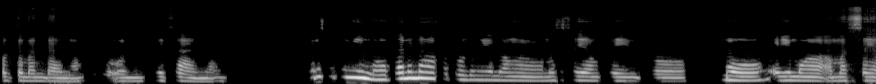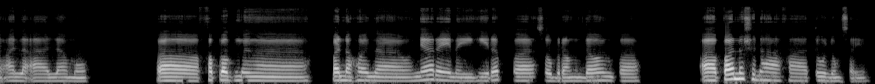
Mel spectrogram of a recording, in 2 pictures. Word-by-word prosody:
'pag 180 Hz, -2 st, -9 dB
tumanda 165 Hz, -1 st, -6 dB
na, 145 Hz, 0 st, -5 dB, 0.3 s
yoon, 155 Hz, 0 st, -6 dB
'yon 180 Hz, -2 st, -7 dB
sana. 150 Hz, -5 st, -4 dB, 0.9 s
Pero 325 Hz, +3 st, -3 dB
sa 355 Hz, -, -22 dB
tingin 315 Hz, -4 st, +9 dB
mo 220 Hz, -2 st, +1 dB
pa'no 275 Hz, +2 st, +7 dB
nakakatulong 245 Hz, -8 st, +4 dB
yung 200 Hz, -, -5 dB
mga 185 Hz, -1 st, -6 dB, 0.3 s
masasayang 185 Hz, -1 st, -5 dB
kuwento 155 Hz, -2 st, -7 dB, 0.4 s
mo 185 Hz, -2 st, +3 dB
o -, -, -9 dB
yung 185 Hz, 0 st, -2 dB
mga 175 Hz, -1 st, 0 dB, 0.2 s
masasayang 175 Hz, 0 st, -4 dB
alaala 165 Hz, -1 st, -4 dB
mo, 155 Hz, -1 st, -2 dB, 0.7 s
ah, 175 Hz, -1 st, +4 dB
kapag 195 Hz, -1 st, +4 dB
mga 185 Hz, -1 st, 0 dB, 0.7 s
panahon 185 Hz, 0 st, +2 dB
na 175 Hz, -1 st, 0 dB, 0.3 s
kunyari 200 Hz, 0 st, +1 dB
nahihirap 170 Hz, +4 st, -2 dB
ka 175 Hz, 0 st, -1 dB
sobrang 165 Hz, -1 st, -3 dB
down 180 Hz, +1 st, -1 dB
ka, 165 Hz, 0 st, -4 dB, 0.6 s
ah, 190 Hz, +1 st, +7 dB
paano 245 Hz, +3 st, +9 dB
siya 235 Hz, -3 st, -2 dB
nakakatulong 175 Hz, -3 st, -3 dB
sa'yo? 150 Hz, -, -9 dB
180 Hz, 135 wpm, -20 LUFS, 165-195 Hz, 0.9 s, tingin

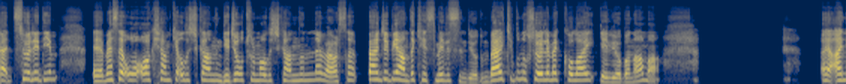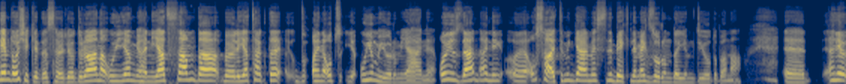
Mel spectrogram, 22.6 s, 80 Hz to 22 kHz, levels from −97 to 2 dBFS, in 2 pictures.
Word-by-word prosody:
ya -, -, +5 dB
söylediğim, 330 Hz, -1 st, -1 dB, 0.5 s
eee, 245 Hz, 0 st, +1 dB
"Mesela, 305 Hz, +3 st, +2 dB
o 290 Hz, 0 st, 0 dB
akşamki 300 Hz, 0 st, -1 dB
alışkanlığın, 275 Hz, -1 st, -2 dB
gece 260 Hz, +3 st, -1 dB
oturma 285 Hz, -1 st, -5 dB
alışkanlığın, 275 Hz, +1 st, -5 dB
ne 315 Hz, -2 st, -3 dB
varsa 240 Hz, +5 st, -1 dB, 0.2 s
bence 325 Hz, 0 st, +3 dB
bir 325 Hz, -, +4 dB
anda 290 Hz, 0 st, +5 dB
kesmelisin." 265 Hz, -7 st, -5 dB
diyordum. 185 Hz, +3 st, -10 dB
Belki 305 Hz, +2 st, +5 dB
bunu 330 Hz, 0 st, -9 dB
söylemek 310 Hz, 0 st, +2 dB
kolay 285 Hz, 0 st, 0 dB
geliyor 200 Hz, -4 st, -3 dB
bana 200 Hz, +4 st, -4 dB
ama 270 Hz, -, -2 dB, 2.2 s
Eee, -, -, +3 dB
annem 310 Hz, +3 st, +7 dB
de -, -, +2 dB
o 305 Hz, -, +4 dB
şekilde 215 Hz, -, -5 dB
söylüyordu, 215 Hz, +1 st, -4 dB
"Rana, 260 Hz, +2 st, +6 dB
uyuyamıyor 250 Hz, 0 st, -3 dB
hani, 220 Hz, 0 st, -2 dB
yatsam 295 Hz, +4 st, +5 dB
da, 265 Hz, -1 st, +7 dB
böyle, 235 Hz, -1 st, 0 dB
yatakta, 275 Hz, +2 st, -1 dB
eee, -, -, -4 dB, 0.3 s
du 240 Hz, -, -16 dB
hani, 250 Hz, -1 st, -1 dB
otur 260 Hz, -, -7 dB
ya 230 Hz, -, -11 dB
uyumuyorum 225 Hz, -11 st, -7 dB
yani. 185 Hz, -1 st, -7 dB
O 295 Hz, +2 st, +1 dB
yüzden, 280 Hz, -2 st, +2 dB
hani, 265 Hz, -2 st, -7 dB, 0.2 s
ııı, 235 Hz, -1 st, -5 dB
o 290 Hz, -, -8 dB
saatimin 260 Hz, 0 st, +2 dB
gelmesini 270 Hz, -1 st, 0 dB
beklemek 245 Hz, -1 st, -2 dB
zorundayım." 195 Hz, -5 st, -8 dB
diyordu 185 Hz, 0 st, -13 dB
bana. -, -, -14 dB, 0.6 s
Eee, 190 Hz, -2 st, -4 dB, 0.3 s
hani, 290 Hz, -1 st, +1 dB
270 Hz, 150 wpm, -22 LUFS, 235-295 Hz, 2.2 s, annem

